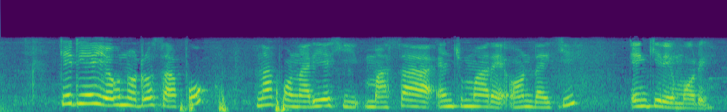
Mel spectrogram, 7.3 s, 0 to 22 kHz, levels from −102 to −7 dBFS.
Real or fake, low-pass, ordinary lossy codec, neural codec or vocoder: real; 5.4 kHz; AAC, 24 kbps; none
